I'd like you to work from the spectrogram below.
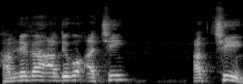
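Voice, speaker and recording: A male teacher with a notably high voice runs a classroom lesson. He keeps firing questions at the class and patiently repeats each key term until it sticks. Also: moderate pace, fairly bright tone. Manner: quizzes the class with call-and-response questions. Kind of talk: classroom Hindi grammar lesson. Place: classroom with students.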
